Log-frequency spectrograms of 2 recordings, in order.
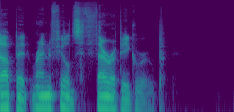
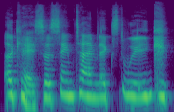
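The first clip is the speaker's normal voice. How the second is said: higher, louder and slowed wrap-up; mock therapist sign-off; 10 semitones higher, 6 dB louder, slower than usual. Therapist closing the revived group's session, mock sign-off. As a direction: lightly act a group leader signing off.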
